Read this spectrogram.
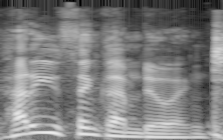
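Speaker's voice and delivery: put-on irritated tone. Retelling a partner's curt answer about the baby: imitating her irritated tone. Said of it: "when you say it in that tone".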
